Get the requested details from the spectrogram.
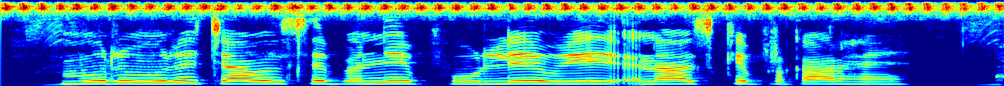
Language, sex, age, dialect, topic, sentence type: Hindi, female, 18-24, Awadhi Bundeli, agriculture, statement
